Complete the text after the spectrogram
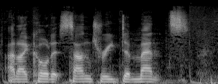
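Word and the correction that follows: Demesne: That wasn't great. It's Santry Domain. The S is silent.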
